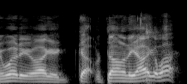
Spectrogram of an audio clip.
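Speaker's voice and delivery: put-on confused old farmer squinting at the pitch. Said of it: "an old cocky".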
